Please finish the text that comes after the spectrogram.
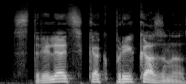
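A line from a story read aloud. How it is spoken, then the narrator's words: Stern. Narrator (Russian): строго сказал Гай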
